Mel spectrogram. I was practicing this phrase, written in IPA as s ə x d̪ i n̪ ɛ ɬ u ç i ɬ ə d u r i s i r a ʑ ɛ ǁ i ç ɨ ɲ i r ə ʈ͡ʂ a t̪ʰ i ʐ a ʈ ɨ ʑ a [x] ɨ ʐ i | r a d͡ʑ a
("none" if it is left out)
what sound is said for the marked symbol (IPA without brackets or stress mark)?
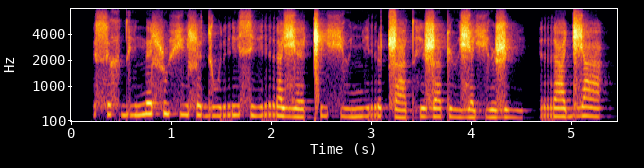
ç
